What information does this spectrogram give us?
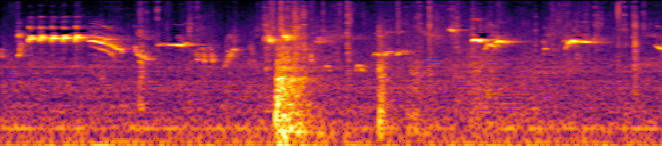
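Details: Chinese hwamei giving rapid repeated high whistled notes, then scattered single whistles, interrupted by a loud rustling thump near the middle.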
